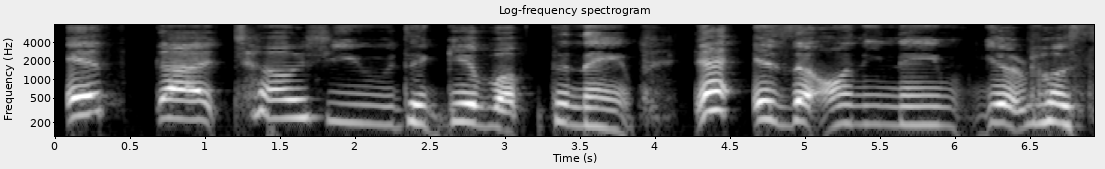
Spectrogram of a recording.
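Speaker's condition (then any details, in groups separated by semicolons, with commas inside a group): Cerebral palsy; several unnoticed strokes; several strokes in last two years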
